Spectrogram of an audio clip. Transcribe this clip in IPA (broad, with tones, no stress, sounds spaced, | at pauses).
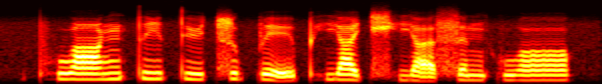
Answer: pʰ w ɑ˧˥ ŋ t̪ i˥ t̪ y˧˥ t͡s u˧ p ḛ˨˩ ɪ̯ pʰ j ä˥˩ t͡ɕʰ j ä̰˨˩ s ə˥˩ n k w ɔ˥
